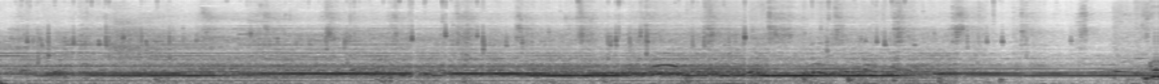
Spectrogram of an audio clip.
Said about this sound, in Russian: Гудок парохода слышали? Да. Здесь по пруду курсировали два парохода, сделанных на Воткинском заводе. Эти пароходики долго служили людям, перевозили рабочих по пруду. Этот гудок мы с вами слышали. Куранты били куранты на башне завода.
